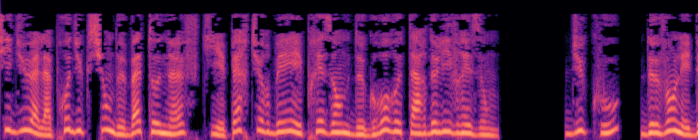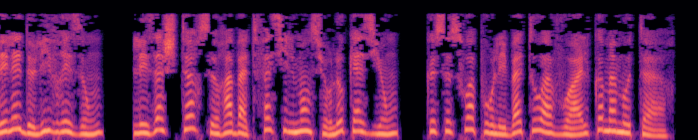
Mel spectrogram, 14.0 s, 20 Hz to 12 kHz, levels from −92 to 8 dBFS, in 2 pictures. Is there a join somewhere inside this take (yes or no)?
no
